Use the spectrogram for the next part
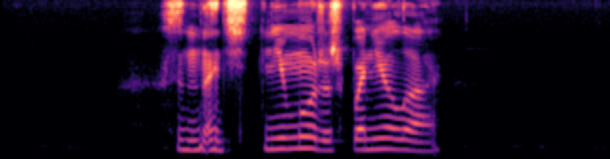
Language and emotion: Russian, angry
